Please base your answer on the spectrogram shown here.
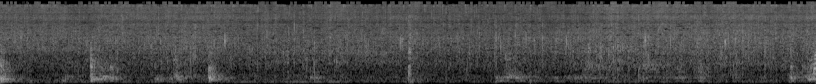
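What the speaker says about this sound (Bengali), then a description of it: "জিরে ধনে লঙ্কার গুঁড়োটা একটু ভেজে নিচ্ছি।" Ground cumin, coriander and chilli powder fry in a pan with fish, a steady, even sizzle like light rain, with faint scraping stirs now and then and no talking.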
